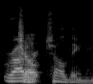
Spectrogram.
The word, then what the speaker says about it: Cialdini: Robert Cialdini, yeah.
